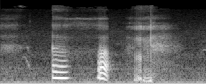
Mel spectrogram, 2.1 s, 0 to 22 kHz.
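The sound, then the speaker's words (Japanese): A two-month-old baby's soothing babble: two brief cooing sounds, then a soft breathy vocalization, faint over a low steady hum. “2ヶ月ベビちゃんの癒しボイスを最後にお届けしておきます。”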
